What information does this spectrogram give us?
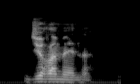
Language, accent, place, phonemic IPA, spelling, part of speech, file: French, France, Lyon, /dy.ʁa.mɛn/, duramen, noun, LL-Q150 (fra)-duramen.wav
- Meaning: heartwood; duramen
